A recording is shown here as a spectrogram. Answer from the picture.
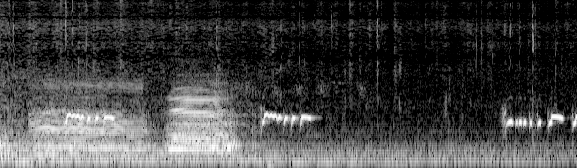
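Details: Tame cows heading into their pen with a village shepherd: two full, rounded moos back to back, followed by light, repeated chirping bird trills over a quiet rural background.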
